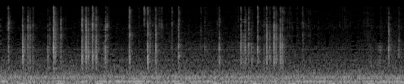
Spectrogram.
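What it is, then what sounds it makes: Sequin fabric bag. Long nails on one hand tap and scratch the flip sequins of a blue reversible sequin fabric bag. Quick, irregular bright clicks and rustling scrapes come in clusters over a steady low hum, at a fairly even level throughout.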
